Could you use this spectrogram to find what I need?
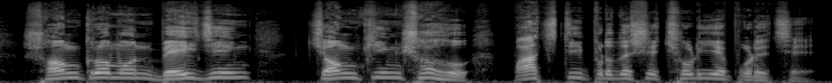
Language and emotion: Bengali, neutral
